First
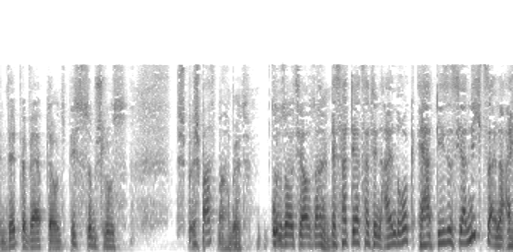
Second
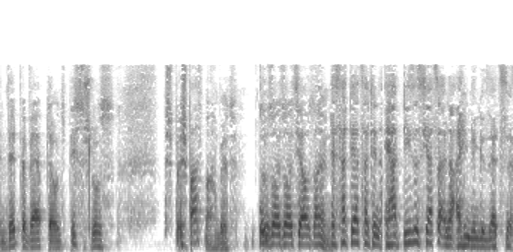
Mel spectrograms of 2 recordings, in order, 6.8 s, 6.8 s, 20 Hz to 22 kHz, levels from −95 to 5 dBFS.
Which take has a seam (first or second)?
second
